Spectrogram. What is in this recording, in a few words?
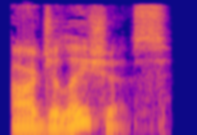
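"argillaceous", British English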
